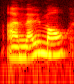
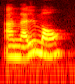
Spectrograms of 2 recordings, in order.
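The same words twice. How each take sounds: The two takes are said the same way.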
